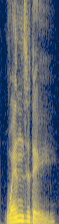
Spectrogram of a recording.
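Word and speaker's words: Wednesday: 뜻은 화요일 이라는 뜻이구요 w 는 9 그리고 알파벳 e na 에 그리고 뒤는 이번 단어에서 는 발음하지 않습니다 그리고 애는 늘 그리고 이 역시 이번 단어에서 는 발음하지 않습니다 s 는 즉 그리고 메이 그래서 웬즈데이 웬 스 데이 라고 발음합니다 뜻은 수요일 이라는 뜻이고요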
